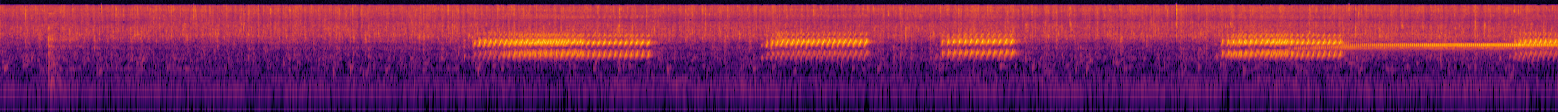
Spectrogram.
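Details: At a pond shared with common toads, a grey tree frog repeats pulsed trills of one to two seconds with short silent gaps. A steadier tonal call swells near the end.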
